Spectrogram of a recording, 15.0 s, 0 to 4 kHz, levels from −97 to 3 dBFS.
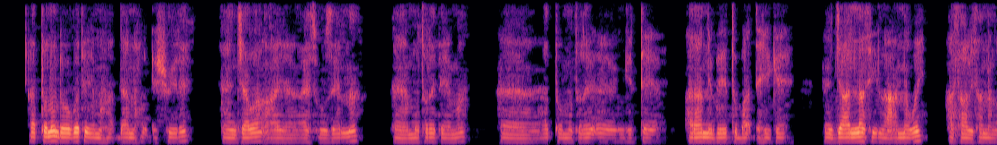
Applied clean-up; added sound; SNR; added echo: none; none; none; none.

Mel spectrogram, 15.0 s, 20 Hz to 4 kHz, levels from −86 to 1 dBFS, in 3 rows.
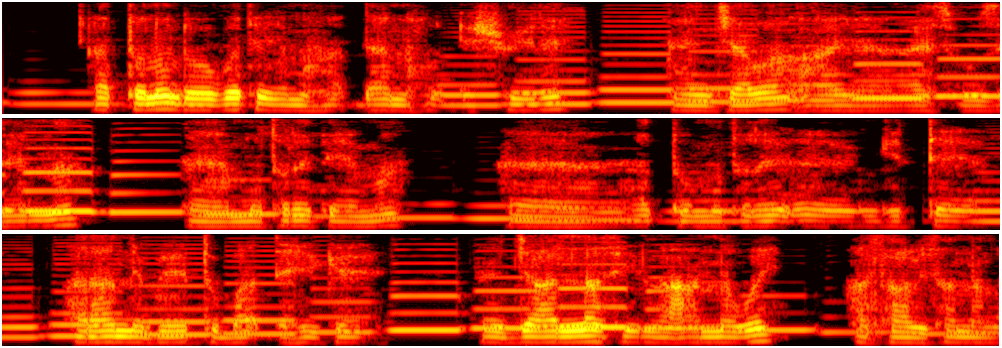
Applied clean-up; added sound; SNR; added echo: none; Wind instrument, woodwind instrument; 5 dB; none.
